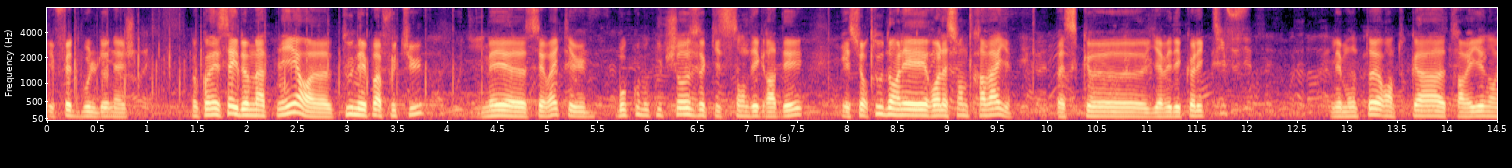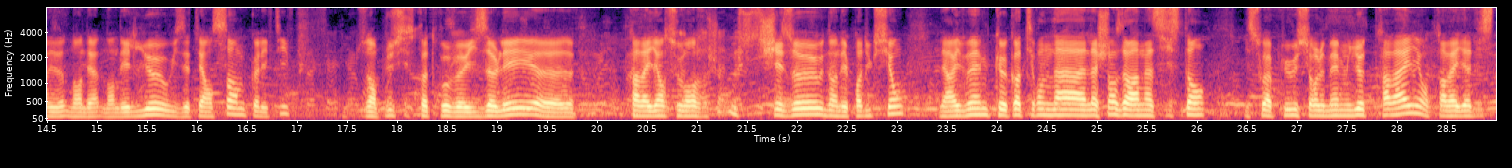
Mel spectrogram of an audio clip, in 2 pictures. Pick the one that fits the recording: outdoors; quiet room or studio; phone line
outdoors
